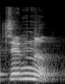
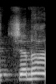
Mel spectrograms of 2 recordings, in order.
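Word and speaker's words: चिह्न: बार हम बोलते हैं चिन्ह क्या कहते हैं चिन्ह तो ये चिन्ह नहीं होता चिन होता है तो यहां पर न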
